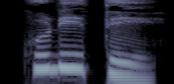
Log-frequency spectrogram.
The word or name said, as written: ಕುಡಿತೆ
